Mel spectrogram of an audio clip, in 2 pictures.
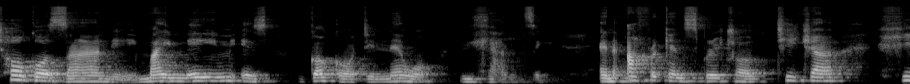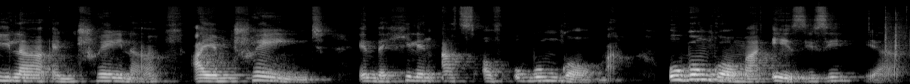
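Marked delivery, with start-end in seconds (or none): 0.0-15.3 slow, measured, carefully articulated, eloquent delivery. Retelling how she introduced herself at a TED talk: slow articulate delivery. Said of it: "I needed to say".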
